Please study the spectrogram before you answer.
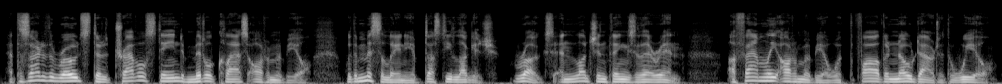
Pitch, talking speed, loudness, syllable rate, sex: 115 Hz, 200 wpm, -18 LUFS, 6.3 syllables/s, male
